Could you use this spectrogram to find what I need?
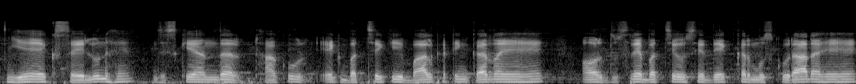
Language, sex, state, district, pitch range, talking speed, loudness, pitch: Hindi, female, Bihar, Araria, 110-120 Hz, 170 wpm, -20 LUFS, 115 Hz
